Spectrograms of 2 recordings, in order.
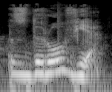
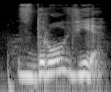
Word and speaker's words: zdrowie: вимовляємо є кобєта Або здоровє здоровє так в кінці і е яке читається як є здоров'є Отже повторимо кобєта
